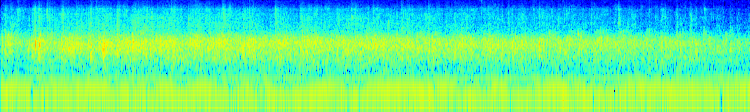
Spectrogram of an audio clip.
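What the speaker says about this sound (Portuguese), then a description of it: "eu gostaria de uma grande salva de palmas" Audience applause at an outdoor ceremony honoring families who sold their land, sustained even clapping from a large crowd over a steady low hum, lasting throughout.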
